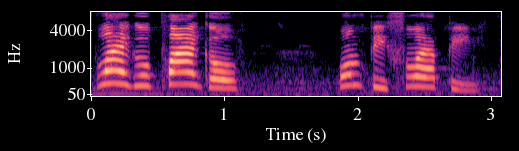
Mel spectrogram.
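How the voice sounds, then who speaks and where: A woman's voice: very high voice, expressive, slow, fairly bright tone, a little hiss or hum, pitched above the performer's own voice, exaggerated voice. A woman voicing an upset, insistent toddler girl who babbles in made-up baby words for a storybook. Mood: urgent babbling.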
